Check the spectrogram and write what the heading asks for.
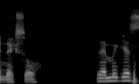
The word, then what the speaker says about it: NYXL: Nixel is a let, Western team.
